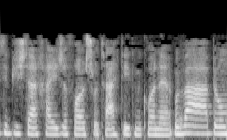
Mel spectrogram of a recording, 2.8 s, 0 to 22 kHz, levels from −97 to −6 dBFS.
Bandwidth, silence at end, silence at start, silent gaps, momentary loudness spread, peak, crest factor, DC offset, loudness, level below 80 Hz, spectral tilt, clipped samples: 8 kHz; 0 s; 0 s; none; 5 LU; -2 dBFS; 16 dB; under 0.1%; -18 LUFS; -52 dBFS; -3.5 dB/octave; under 0.1%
